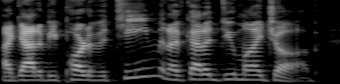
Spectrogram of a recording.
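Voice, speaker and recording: A man's voice: on the high side, lively intonation, fast talker, pushed and bright. A man chatting casually about game builds, rambling with many fillers and restarts, and losing his voice. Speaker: gaming content creator.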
